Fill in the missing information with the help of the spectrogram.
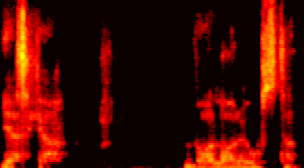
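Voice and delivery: whispered low Swedish line; sexy whisper. Shown as a demonstration. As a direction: breathe it out seductively. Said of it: "practice your sexy voice".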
